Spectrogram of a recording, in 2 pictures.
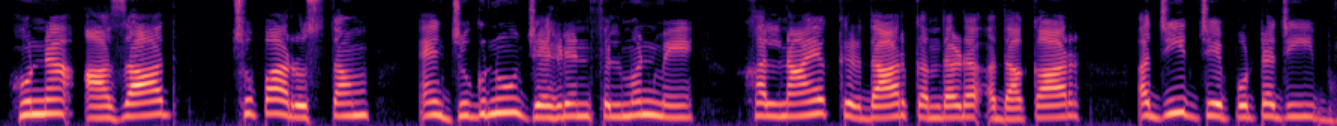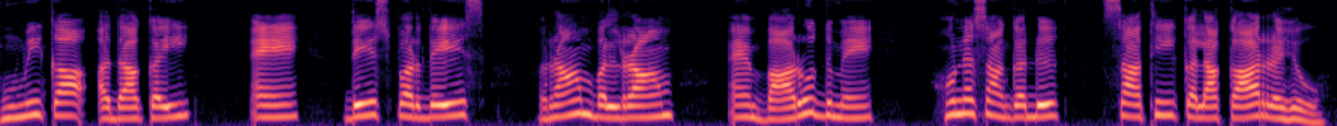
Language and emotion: Sindhi, neutral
